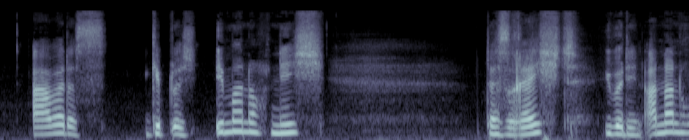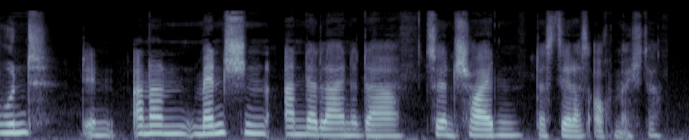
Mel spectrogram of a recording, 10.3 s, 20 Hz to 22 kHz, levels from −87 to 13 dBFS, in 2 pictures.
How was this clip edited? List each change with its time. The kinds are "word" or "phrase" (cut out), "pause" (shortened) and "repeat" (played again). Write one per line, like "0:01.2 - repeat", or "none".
none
